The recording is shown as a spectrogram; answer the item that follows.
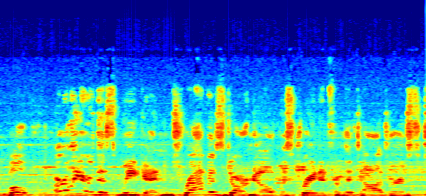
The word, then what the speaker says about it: d'Arnaud: Well, earlier this weekend, Travis d'Arnaud was traded from the Dodgers to the Rays, and he had a bit of a crash. D'Arnaud. That's how you pronounce it.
